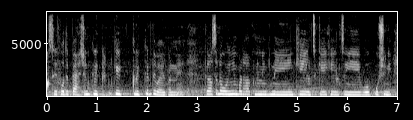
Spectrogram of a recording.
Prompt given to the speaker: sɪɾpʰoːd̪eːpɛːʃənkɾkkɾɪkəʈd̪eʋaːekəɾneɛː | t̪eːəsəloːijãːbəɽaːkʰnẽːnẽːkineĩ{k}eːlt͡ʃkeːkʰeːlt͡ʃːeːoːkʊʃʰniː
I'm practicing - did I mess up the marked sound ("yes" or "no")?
yes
